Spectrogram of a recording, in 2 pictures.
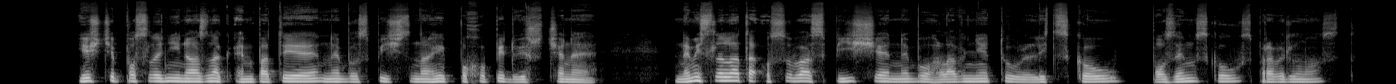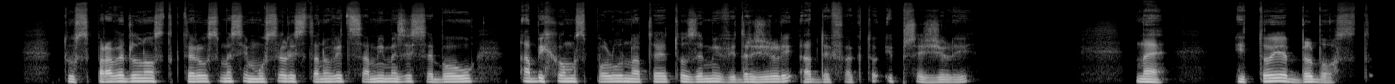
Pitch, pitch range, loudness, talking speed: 130 Hz, 125-140 Hz, -21 LUFS, 95 wpm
